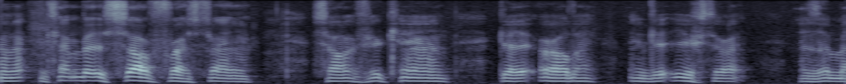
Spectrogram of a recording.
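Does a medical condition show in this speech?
Yes: ALS; tracheotomy, wheelchair.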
